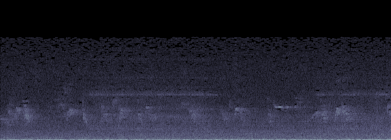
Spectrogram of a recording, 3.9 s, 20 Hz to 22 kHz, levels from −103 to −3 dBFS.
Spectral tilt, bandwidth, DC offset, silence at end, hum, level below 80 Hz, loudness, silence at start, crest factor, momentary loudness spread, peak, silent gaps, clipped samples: -5 dB/octave; 16.5 kHz; under 0.1%; 0 s; none; -48 dBFS; -49 LUFS; 0 s; 12 dB; 2 LU; -36 dBFS; none; under 0.1%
